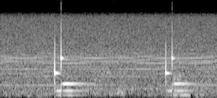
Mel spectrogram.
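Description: Two identical short electronic beeps about two seconds apart, each a quick double click followed by a brief low tone, faint against room hum.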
